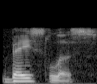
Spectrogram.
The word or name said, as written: baseless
